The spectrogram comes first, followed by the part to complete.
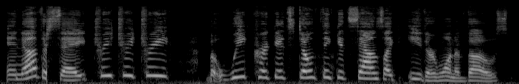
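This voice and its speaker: A woman's voice: high voice, very animated, moderate pace, a bit bright, no echo, pitched above the performer's own voice. A woman voicing a timid, polite male country cricket in a children's storybook, earnest and a little hesitant.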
